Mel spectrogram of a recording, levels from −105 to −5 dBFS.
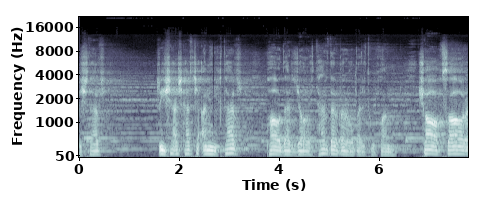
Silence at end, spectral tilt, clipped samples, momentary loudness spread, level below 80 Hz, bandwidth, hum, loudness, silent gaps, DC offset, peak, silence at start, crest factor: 0 s; -4.5 dB/octave; under 0.1%; 17 LU; -46 dBFS; 11.5 kHz; none; -18 LUFS; none; under 0.1%; -2 dBFS; 0 s; 16 dB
